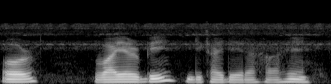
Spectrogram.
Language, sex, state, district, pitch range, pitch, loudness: Hindi, male, Arunachal Pradesh, Longding, 110-120 Hz, 115 Hz, -18 LUFS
